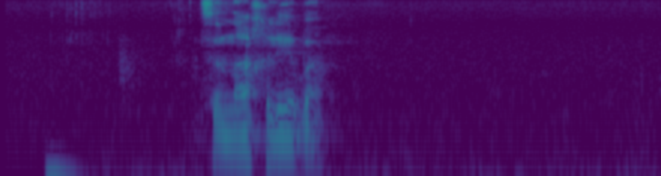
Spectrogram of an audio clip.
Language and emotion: Russian, neutral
